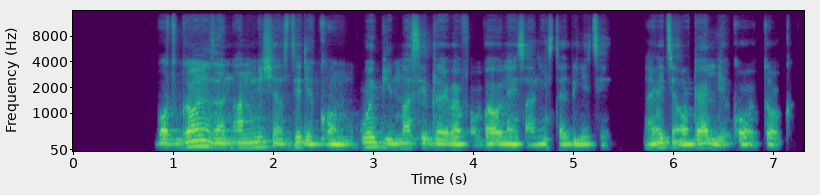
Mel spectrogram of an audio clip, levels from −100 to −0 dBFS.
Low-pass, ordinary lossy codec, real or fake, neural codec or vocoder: 14.4 kHz; none; fake; codec, 44.1 kHz, 2.6 kbps, SNAC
